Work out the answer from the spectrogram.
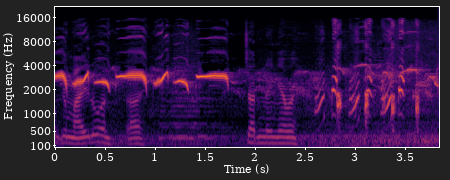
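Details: Tame, caged Chinese hwamei gives long, pure whistles that rise and level off, each with a lower tone beneath, followed by a quick jumble of short warbled notes.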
